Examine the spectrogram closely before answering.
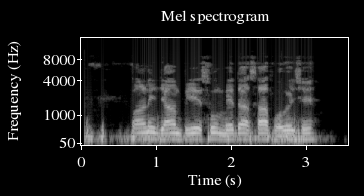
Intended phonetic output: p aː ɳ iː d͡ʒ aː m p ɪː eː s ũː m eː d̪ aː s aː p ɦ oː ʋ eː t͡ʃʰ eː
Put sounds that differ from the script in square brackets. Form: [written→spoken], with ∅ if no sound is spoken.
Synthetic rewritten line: p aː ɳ iː d͡ʒ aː m p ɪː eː s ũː m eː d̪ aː s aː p ɦ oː ʋ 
